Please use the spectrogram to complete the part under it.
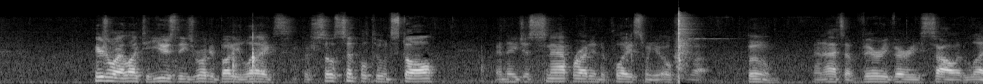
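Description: A man talks calmly close by, explaining.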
